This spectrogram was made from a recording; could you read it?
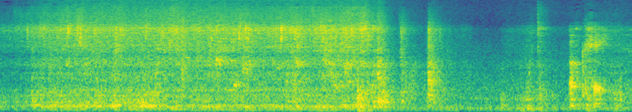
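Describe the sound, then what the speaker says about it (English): Kitchen tap running water over hands being washed, a steady hiss that breaks into splashes and small clatters toward the end, with faint speech in the background. "gonna wash my hands"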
